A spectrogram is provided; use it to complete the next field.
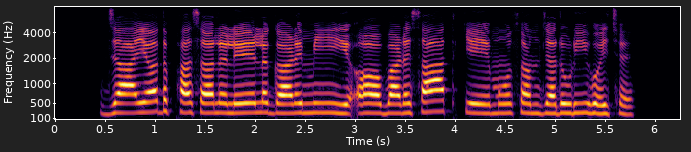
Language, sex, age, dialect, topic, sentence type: Maithili, female, 18-24, Eastern / Thethi, agriculture, statement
